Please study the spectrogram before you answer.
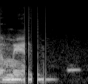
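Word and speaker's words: mère: Yang lain mer ya, M-E-R-E. Bukan mer. Mer.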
